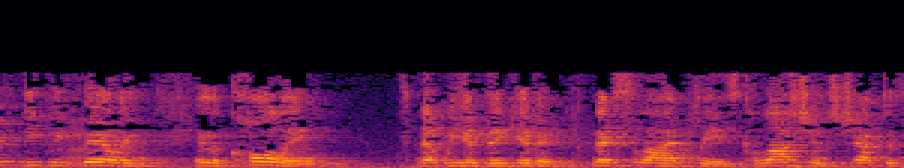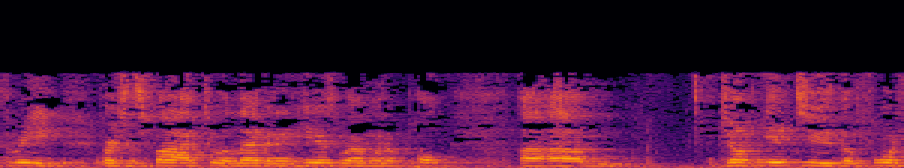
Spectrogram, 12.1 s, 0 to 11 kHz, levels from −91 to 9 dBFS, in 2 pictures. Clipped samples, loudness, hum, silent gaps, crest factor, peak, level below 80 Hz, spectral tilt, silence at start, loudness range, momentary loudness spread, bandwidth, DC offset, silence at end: under 0.1%; -17 LUFS; none; none; 16 dB; 0 dBFS; -42 dBFS; -5.5 dB/octave; 0 s; 1 LU; 13 LU; 6.6 kHz; under 0.1%; 0 s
